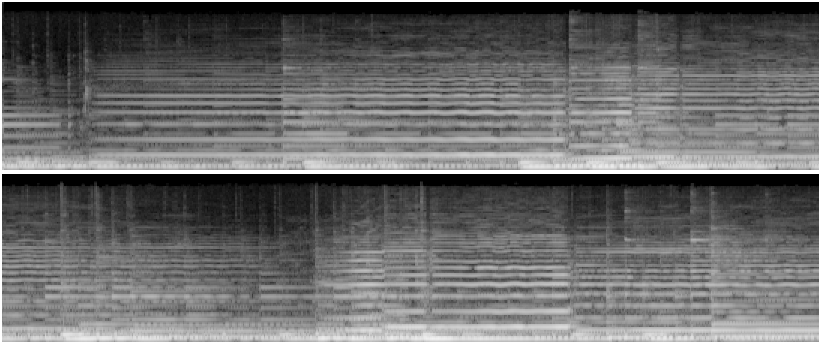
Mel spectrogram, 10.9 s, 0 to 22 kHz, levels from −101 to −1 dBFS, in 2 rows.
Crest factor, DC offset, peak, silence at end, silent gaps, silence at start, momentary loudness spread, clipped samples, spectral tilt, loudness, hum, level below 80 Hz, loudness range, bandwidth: 14 dB; under 0.1%; -2 dBFS; 0 s; none; 0 s; 11 LU; under 0.1%; -8 dB/octave; -19 LUFS; none; -48 dBFS; 6 LU; 7.4 kHz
